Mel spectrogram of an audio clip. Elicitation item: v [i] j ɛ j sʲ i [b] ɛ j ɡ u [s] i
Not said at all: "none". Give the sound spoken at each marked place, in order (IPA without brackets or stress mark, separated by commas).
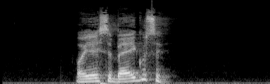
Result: a, b, s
